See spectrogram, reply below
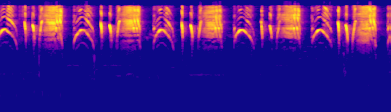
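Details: Bar-winged prinia tutor song with a clear voice: a steady run of arching whistled notes, each answered by a rough buzzy burst, repeating about every second without a break.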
